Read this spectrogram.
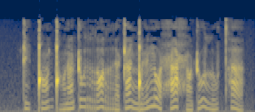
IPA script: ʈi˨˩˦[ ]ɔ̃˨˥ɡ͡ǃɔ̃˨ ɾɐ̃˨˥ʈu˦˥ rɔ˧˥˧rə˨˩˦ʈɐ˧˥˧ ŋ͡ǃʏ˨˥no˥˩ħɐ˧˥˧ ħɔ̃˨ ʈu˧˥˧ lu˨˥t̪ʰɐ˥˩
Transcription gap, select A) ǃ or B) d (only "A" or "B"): A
